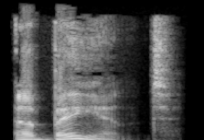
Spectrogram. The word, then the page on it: abeyant: British English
